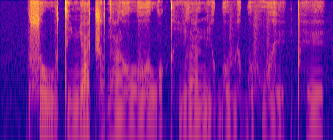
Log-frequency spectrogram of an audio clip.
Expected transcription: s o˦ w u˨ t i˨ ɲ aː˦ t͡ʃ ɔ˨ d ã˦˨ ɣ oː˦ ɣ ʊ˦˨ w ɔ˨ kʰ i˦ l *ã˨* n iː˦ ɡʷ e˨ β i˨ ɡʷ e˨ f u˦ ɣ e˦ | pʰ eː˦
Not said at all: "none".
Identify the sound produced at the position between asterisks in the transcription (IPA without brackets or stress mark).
ã˦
